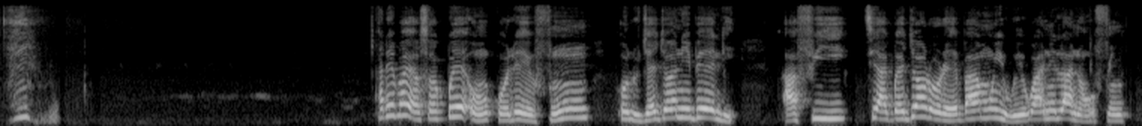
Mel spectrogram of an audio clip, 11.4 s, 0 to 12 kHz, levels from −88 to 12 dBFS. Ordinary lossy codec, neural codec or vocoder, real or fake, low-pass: Opus, 64 kbps; vocoder, 22.05 kHz, 80 mel bands, Vocos; fake; 9.9 kHz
